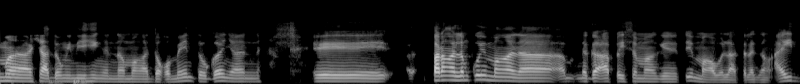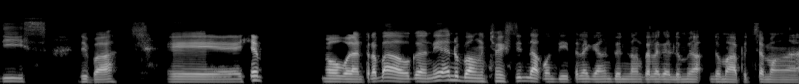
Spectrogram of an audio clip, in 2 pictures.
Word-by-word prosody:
masyadong 150 Hz, -3 st, +4 dB
hinihingan 140 Hz, -1 st, -3 dB
ng 130 Hz, 0 st, -4 dB
mga 125 Hz, -1 st, -3 dB
dokumento, 140 Hz, +5 st, -3 dB
ganiyan. 140 Hz, -2 st, -2 dB, 0.6 s
Eh, 145 Hz, -1 st, +2 dB, 0.2 s
a -, -, -15 dB, 0.2 s
parang 200 Hz, +1 st, +9 dB
alam 195 Hz, 0 st, +6 dB
ko 220 Hz, +2 st, 0 dB
'yong 210 Hz, -, -2 dB
mga 175 Hz, -1 st, +4 dB
na 150 Hz, -1 st, +5 dB, 0.3 s
um, 145 Hz, -, -9 dB
nag-aaply 145 Hz, -1 st, +1 dB
sa 150 Hz, -, -7 dB
mga 135 Hz, -1 st, -3 dB
ganito 130 Hz, 0 st, -6 dB
'yong 160 Hz, -, -7 dB
mga 110 Hz, -4 st, -1 dB
wala -, -, -1 dB
talagang 110 Hz, -1 st, -8 dB
IDs, 145 Hz, -4 st, -5 dB, 0.2 s
'di 130 Hz, -3 st, -8 dB
ba. 115 Hz, +3 st, 0 dB, 0.5 s
Eh, 120 Hz, 0 st, -1 dB
siyemp 195 Hz, 0 st, +4 dB, 0.6 s
oo, 135 Hz, -1 st, +1 dB
walang 120 Hz, -1 st, +3 dB
trabaho, 140 Hz, -1 st, +2 dB
gano'n, 145 Hz, -1 st, 0 dB
eh, 190 Hz, -, +2 dB
ano 195 Hz, -3 st, -1 dB
bang 150 Hz, -3 st, +2 dB
choice 150 Hz, +1 st, -4 dB
nila 160 Hz, -1 st, +1 dB
kundi 130 Hz, -1 st, -6 dB
talagang 125 Hz, +1 st, -5 dB
do'n 125 Hz, -, -3 dB
lang 120 Hz, -, -4 dB
talaga 120 Hz, 0 st, -3 dB
luma 120 Hz, +1 st, -4 dB
lumapit 120 Hz, -2 st, -3 dB
sa 125 Hz, -, -4 dB
mga 110 Hz, -1 st, -5 dB
140 Hz, 175 wpm, -25 LUFS, 125-150 Hz, 0.6 s, parang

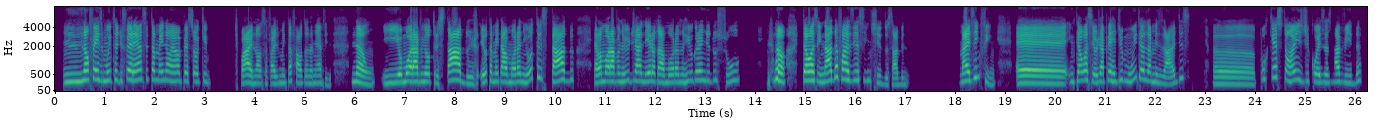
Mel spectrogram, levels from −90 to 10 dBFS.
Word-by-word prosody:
hum, 260 Hz, +2 st, -3 dB
não 310 Hz, +1 st, +6 dB
fez 320 Hz, -3 st, +2 dB
muita 295 Hz, +2 st, -5 dB
diferença 315 Hz, +3 st, +1 dB
e -, -, -31 dB
também 310 Hz, -2 st, -3 dB
não 305 Hz, -1 st, -3 dB
é 275 Hz, 0 st, 0 dB
uma 280 Hz, -, -3 dB
pessoa 265 Hz, -2 st, -5 dB
que, 260 Hz, 0 st, -14 dB, 0.5 s
tipo: 225 Hz, -, -11 dB
Ai, 230 Hz, 0 st, +4 dB
nossa, 215 Hz, 0 st, -9 dB
faz 210 Hz, -1 st, -5 dB
muita 225 Hz, +4 st, -8 dB
falta 220 Hz, -4 st, -7 dB
na 210 Hz, -, -10 dB
minha 225 Hz, +1 st, -9 dB
vida. 180 Hz, -5 st, -23 dB, 0.4 s
Não. 225 Hz, -8 st, 0 dB, 0.2 s
E 225 Hz, +3 st, -6 dB
eu 245 Hz, -, +4 dB
morava 260 Hz, 0 st, +5 dB
em 260 Hz, -, -3 dB
outro 255 Hz, -2 st, -4 dB
estado 280 Hz, -4 st, +4 dB
j 205 Hz, +3 st, -13 dB
Eu 245 Hz, +3 st, -1 dB
também 265 Hz, -2 st, -6 dB
estava 255 Hz, -1 st, +1 dB
morando 245 Hz, +1 st, -2 dB
em -, -, -7 dB
outro 360 Hz, +6 st, -4 dB
estado, 310 Hz, -1 st, +2 dB, 0.4 s
ela 240 Hz, +3 st, +2 dB
morava 265 Hz, 0 st, +3 dB
no 255 Hz, -, -5 dB
Rio 295 Hz, +3 st, -10 dB
de 275 Hz, -, -18 dB
Janeiro, 275 Hz, -1 st, 0 dB
eu -, -, -2 dB
estava 245 Hz, -3 st, +1 dB
morando 240 Hz, +1 st, -5 dB
no -, -, -9 dB
Rio 270 Hz, +4 st, -9 dB
Grande 300 Hz, -1 st, -4 dB
do 305 Hz, +3 st, -16 dB
Sul. 285 Hz, +4 st, -15 dB, 0.6 s
Então 285 Hz, -5 st, +5 dB, 0.3 s
então 295 Hz, 0 st, +8 dB
assim, 280 Hz, -4 st, +2 dB
nada 290 Hz, +10 st, +5 dB
fazia 300 Hz, -3 st, +2 dB
sentido, 255 Hz, -, -14 dB
sabe? 185 Hz, +1 st, -9 dB, 1.0 s
Mas, 280 Hz, +5 st, +5 dB
enfim, 275 Hz, -, -7 dB, 0.4 s
eh, 215 Hz, -2 st, +4 dB
então, 285 Hz, +3 st, -3 dB
assim, 310 Hz, -4 st, -1 dB
eu 235 Hz, -, -2 dB
já 255 Hz, +1 st, 0 dB
perdi 290 Hz, +1 st, -3 dB
muitas 315 Hz, +4 st, -4 dB
amizades, 240 Hz, -, -6 dB, 0.4 s
hã, 195 Hz, -2 st, -6 dB
por 340 Hz, +2 st, -13 dB
questões 310 Hz, -7 st, -2 dB
de 275 Hz, +1 st, -15 dB
coisas 245 Hz, -2 st, -5 dB
na 255 Hz, +1 st, 0 dB
vida. 235 Hz, +1 st, -11 dB
260 Hz, 170 wpm, -22 LUFS, 225-295 Hz, 1.0 s, então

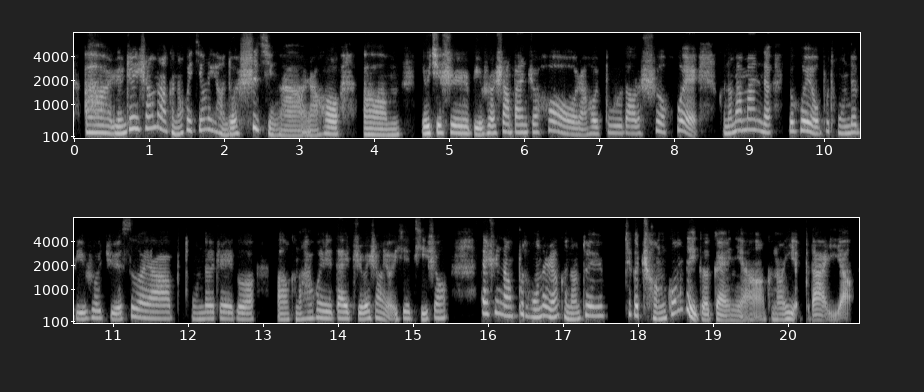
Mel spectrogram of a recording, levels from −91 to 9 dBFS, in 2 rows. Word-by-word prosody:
啊， 210 Hz, -1 st, +4 dB
人 190 Hz, +2 st, +3 dB
这 315 Hz, -, +5 dB
一 -, -, +1 dB
生 330 Hz, +1 st, +1 dB
呢， 305 Hz, -5 st, +2 dB
可 225 Hz, -6 st, -1 dB
能 180 Hz, +3 st, -1 dB
会 275 Hz, +3 st, 0 dB
经 285 Hz, +2 st, -3 dB
历 285 Hz, -5 st, -3 dB
很 190 Hz, -8 st, -2 dB
多 170 Hz, +4 st, +3 dB
事 335 Hz, -, +3 dB
情， 165 Hz, -, -4 dB
啊， 135 Hz, -1 st, -1 dB
然 140 Hz, -, -3 dB
后， 175 Hz, -2 st, +4 dB, 0.3 s
嗯， 155 Hz, -1 st, +1 dB, 0.3 s
尤 190 Hz, +1 st, +8 dB
其 205 Hz, +2 st, +7 dB
是 200 Hz, -2 st, +3 dB
比 175 Hz, -3 st, +3 dB
如 160 Hz, -, +3 dB
说 195 Hz, 0 st, +3 dB
上 220 Hz, +2 st, +2 dB
班 215 Hz, -1 st, +1 dB
之 225 Hz, +1 st, -2 dB
后， 220 Hz, -7 st, 0 dB
然 155 Hz, -2 st, -3 dB
后 185 Hz, +1 st, 0 dB
步 205 Hz, -1 st, -7 dB
入 200 Hz, 0 st, -3 dB
到 195 Hz, -1 st, -1 dB
了 190 Hz, -, -3 dB
社 240 Hz, +3 st, -1 dB
会， 285 Hz, +6 st, +1 dB, 0.2 s
可 190 Hz, -, -5 dB
能 200 Hz, -, +1 dB
慢 270 Hz, +3 st, +1 dB
慢 290 Hz, -1 st, -1 dB
地 215 Hz, -1 st, +1 dB, 0.2 s
就 255 Hz, -, +3 dB
会 260 Hz, +1 st, +5 dB
有 190 Hz, -7 st, +4 dB
不 240 Hz, +6 st, -8 dB
同 195 Hz, -4 st, -5 dB
的， 220 Hz, +1 st, -1 dB
比 180 Hz, -5 st, -3 dB
如 175 Hz, -, -2 dB
说 200 Hz, 0 st, -3 dB
角 165 Hz, -4 st, -2 dB
色 230 Hz, +3 st, -2 dB
呀， 185 Hz, -1 st, 0 dB
不 185 Hz, -, -24 dB, 0.2 s
同 175 Hz, -1 st, -8 dB
的 180 Hz, 0 st, 0 dB
这 180 Hz, -1 st, -1 dB
个 170 Hz, 0 st, -1 dB, 0.3 s
呃， 160 Hz, 0 st, -3 dB
可 170 Hz, -, -12 dB
能 165 Hz, +1 st, -6 dB
还 190 Hz, +1 st, -5 dB
会 195 Hz, -3 st, -1 dB
在 185 Hz, -1 st, +2 dB
职 175 Hz, -1 st, -2 dB
位 180 Hz, -, +4 dB
上 190 Hz, -3 st, -3 dB
有 -, -, -3 dB
一 -, -, -4 dB
些 185 Hz, +2 st, -3 dB
提 170 Hz, -2 st, -3 dB
升， 195 Hz, 0 st, -3 dB, 0.4 s
但 325 Hz, -3 st, +3 dB
是 340 Hz, +2 st, -3 dB
呢， 265 Hz, -4 st, +1 dB
不 310 Hz, -, -1 dB
同 230 Hz, -4 st, -1 dB
的 270 Hz, -, +2 dB
人 225 Hz, +2 st, +2 dB
可 215 Hz, -, -4 dB
能 170 Hz, 0 st, -1 dB
对 265 Hz, +3 st, +1 dB
于 260 Hz, 0 st, -3 dB, 0.2 s
这 310 Hz, -, -5 dB
个 270 Hz, -, +5 dB
成 180 Hz, -7 st, +1 dB
功 325 Hz, -, +1 dB
的 -, -, +7 dB
一 -, -, +5 dB
个 155 Hz, -, 0 dB
概 150 Hz, -3 st, +1 dB
念 135 Hz, -1 st, -5 dB
啊， -, -, -3 dB
可 165 Hz, -, -10 dB
能 160 Hz, +2 st, -1 dB
也 170 Hz, -, 0 dB
不 -, -, -8 dB
大 -, -, +2 dB
一 -, -, -9 dB
样， -, -, 0 dB
195 Hz, 290 characters per minute, -23 LUFS, 175-245 Hz, 0.4 s, 尤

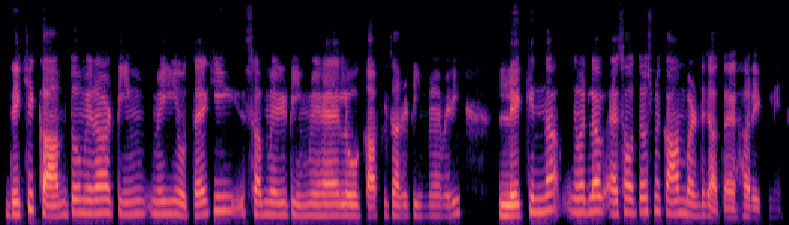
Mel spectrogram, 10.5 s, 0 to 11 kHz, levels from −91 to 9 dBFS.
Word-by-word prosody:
देखिये, 170 Hz, +8 st, +2 dB
काम 150 Hz, +3 st, +7 dB
तो 190 Hz, +3 st, -1 dB
मेरा 190 Hz, +1 st, +3 dB
टीम 170 Hz, -2 st, -6 dB, 0.3 s
में 175 Hz, -, -3 dB
ये 180 Hz, 0 st, -3 dB
होता 155 Hz, -1 st, -2 dB
है 170 Hz, +2 st, +2 dB
कि 215 Hz, +2 st, -5 dB
सब 165 Hz, -2 st, +1 dB
मेरी 165 Hz, -1 st, -2 dB
टीम 155 Hz, -3 st, -4 dB
में 155 Hz, -, -2 dB
हैं, 155 Hz, 0 st, +2 dB
लोग 155 Hz, -1 st, +1 dB
काफ़ी 140 Hz, +3 st, 0 dB
सारे 150 Hz, -1 st, -2 dB
टीम 150 Hz, -2 st, -8 dB
में 150 Hz, -, -9 dB
हैं 150 Hz, -1 st, -9 dB
मेरी। 155 Hz, +6 st, -7 dB, 0.5 s
लेकिन 155 Hz, +6 st, +5 dB
ना, 225 Hz, +3 st, +3 dB, 0.3 s
मतलब 205 Hz, +2 st, +3 dB
ऐसा 175 Hz, +3 st, -1 dB
होता 195 Hz, +1 st, 0 dB
है, -, -, +1 dB
उसमें 210 Hz, +1 st, -6 dB
काम 180 Hz, +1 st, +2 dB
बँट 160 Hz, -1 st, -2 dB
जाता 125 Hz, -, -1 dB
है 125 Hz, -1 st, 0 dB
हर 140 Hz, -2 st, -2 dB
एक 130 Hz, -2 st, -6 dB
में, 125 Hz, -1 st, -24 dB
165 Hz, 205 wpm, -23 LUFS, 150-190 Hz, 0.5 s, काम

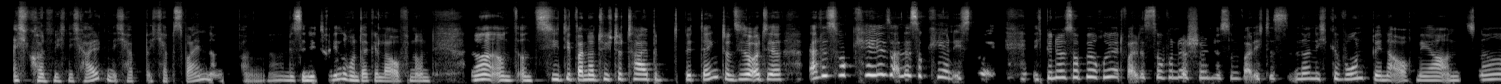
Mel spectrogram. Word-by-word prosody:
Ich 185 Hz, -, +1 dB
konnte 165 Hz, -1 st, -3 dB
mich 155 Hz, -2 st, -6 dB
nicht 160 Hz, 0 st, -8 dB
halten. 195 Hz, -, -2 dB
Ich -, -, -9 dB
habe 150 Hz, 0 st, -10 dB
ich 155 Hz, -, -11 dB
habe 145 Hz, -, -8 dB
das -, -, -3 dB
weinen 230 Hz, +6 st, -3 dB
angefangen, 360 Hz, -, -13 dB
ne? 190 Hz, +3 st, -8 dB
Mir 190 Hz, -, -2 dB
sind 180 Hz, 0 st, +6 dB
die 185 Hz, -, +3 dB
Tränen 215 Hz, +7 st, -2 dB
runtergelaufen 170 Hz, -4 st, -1 dB
und 165 Hz, -1 st, -5 dB, 0.3 s
ne, 220 Hz, +1 st, +4 dB
und 190 Hz, -1 st, 0 dB
und 185 Hz, 0 st, -2 dB
sie 225 Hz, +4 st, +4 dB
die 225 Hz, +2 st, -3 dB
waren 210 Hz, 0 st, +6 dB
natürlich 220 Hz, +1 st, +2 dB
total 240 Hz, -1 st, +3 dB
bed 230 Hz, -4 st, -6 dB, 0.2 s
bedenkt 225 Hz, +9 st, 0 dB
und 230 Hz, -, +2 dB
sie 215 Hz, -, -3 dB
so: 235 Hz, -, +8 dB
„Oh, -, -, +8 dB
d 235 Hz, +1 st, 0 dB
äh, 230 Hz, 0 st, +2 dB, 0.3 s
alles 405 Hz, +11 st, +4 dB
okay, 435 Hz, 0 st, +2 dB, 0.2 s
ist 450 Hz, -, 0 dB
alles 405 Hz, +1 st, +5 dB
okay?“ 375 Hz, -4 st, -2 dB
Und 300 Hz, -, -6 dB
ich -, -, -4 dB
so: -, -, -20 dB, 0.6 s
„Ich 225 Hz, -, -10 dB
bin 290 Hz, -, -1 dB
nur 320 Hz, 0 st, +2 dB
so 325 Hz, +1 st, +1 dB
berührt, 335 Hz, +1 st, 0 dB
weil -, -, -2 dB
das 300 Hz, -, -5 dB
so 315 Hz, -2 st, -3 dB
wunderschön 300 Hz, -2 st, -4 dB
ist -, -, -6 dB
und 275 Hz, -1 st, -10 dB
weil -, -, -3 dB
ich -, -, -5 dB
das, 135 Hz, -1 st, -6 dB
ne, 255 Hz, +2 st, -3 dB
nicht 255 Hz, -1 st, -5 dB
gewohnt 260 Hz, +3 st, -2 dB
bin 205 Hz, -4 st, 0 dB
auch 190 Hz, -, -4 dB
mehr“ 190 Hz, -1 st, -2 dB
und, 190 Hz, 0 st, -5 dB, 0.2 s
ne, 215 Hz, -, -4 dB
230 Hz, 260 wpm, -21 LUFS, 190-295 Hz, 0.6 s, so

